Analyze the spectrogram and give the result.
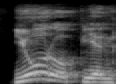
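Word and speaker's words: European: लेकिन इ का उच्चारण ना करके यूरोपियन कहते हैं आप यूरोप और यूरोप से यूरोपियन तो ये जब भी कोई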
